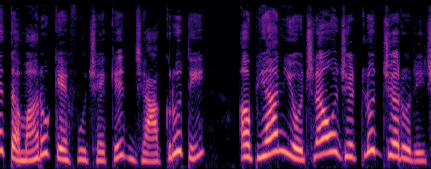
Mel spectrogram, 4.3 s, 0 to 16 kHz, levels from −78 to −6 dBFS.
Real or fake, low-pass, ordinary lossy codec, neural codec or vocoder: real; 14.4 kHz; AAC, 64 kbps; none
